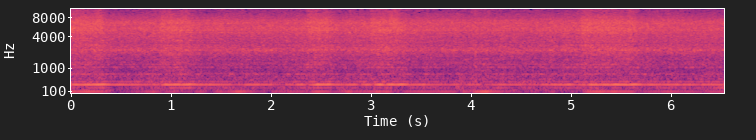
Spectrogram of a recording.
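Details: Candy Trio 9501/1X appliance, new unit: loud operation with a steady strong mid-low hum and resonance, swelling and easing roughly every couple of seconds.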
